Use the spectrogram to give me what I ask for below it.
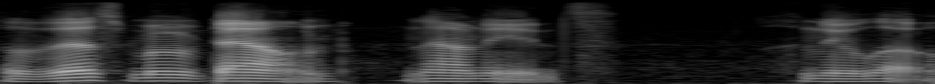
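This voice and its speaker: This man talks with a fairly low pitch and fairly even intonation. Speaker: day trading educator. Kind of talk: screen-share trading tutorial. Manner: casual with filler words.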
